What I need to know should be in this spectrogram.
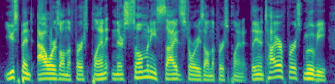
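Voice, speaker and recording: A man's voice: medium pitch, a little fast, no echo. Male podcast co-host, mid-range voice, dry sound, rambling and opinionated, keen fan talk. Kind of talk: casual chat about video games and film.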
